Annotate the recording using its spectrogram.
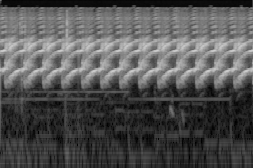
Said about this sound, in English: If we had a burglar alarm ringing and we tripped the other burglar alarm accidentally, you wouldn't be able to hear the real burglar alarm because the other one would be ringing so loudly.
